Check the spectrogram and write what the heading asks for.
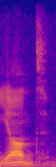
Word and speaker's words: Yount: But I was talking about Robin Yount earlier because he was part of that All-Star squad in 1983, and he says that it's pronounced Y-U-N-T, Yount, Robin Yount.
